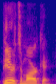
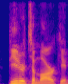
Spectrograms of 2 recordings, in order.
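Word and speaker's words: Peter Tomarken: petar you're you're right your pronunciation is not quite right I think it's Peter Tamarin Peter Tamarin is what it was yeah but but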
